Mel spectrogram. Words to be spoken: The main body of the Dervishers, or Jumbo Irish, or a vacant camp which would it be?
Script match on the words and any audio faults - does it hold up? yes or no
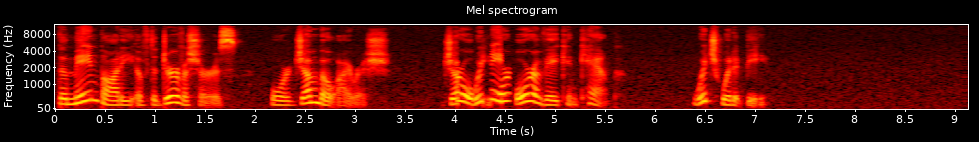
no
